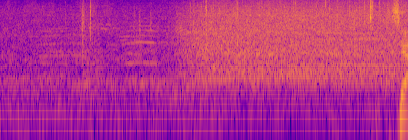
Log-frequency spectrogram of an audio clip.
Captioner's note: crowd cheers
